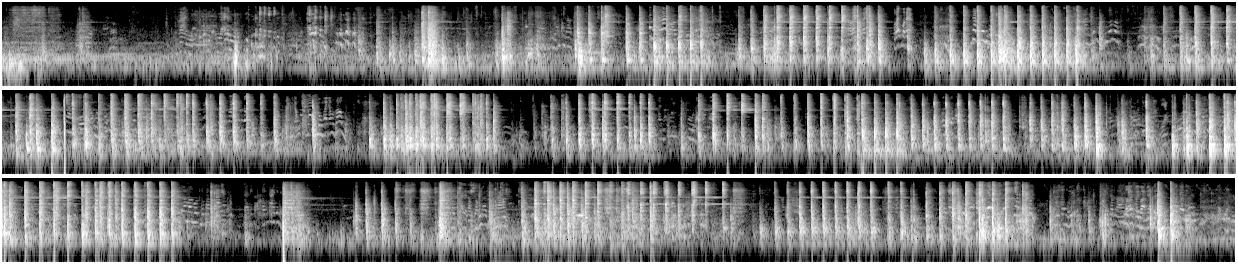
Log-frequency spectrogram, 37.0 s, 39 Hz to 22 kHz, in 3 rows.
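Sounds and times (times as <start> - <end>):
hammering on boards and concrete: 3.6 - 36.7.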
